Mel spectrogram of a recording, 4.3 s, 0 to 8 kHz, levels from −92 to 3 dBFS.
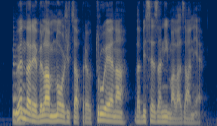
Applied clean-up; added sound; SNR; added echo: none; Bowed string instrument; 10 dB; none.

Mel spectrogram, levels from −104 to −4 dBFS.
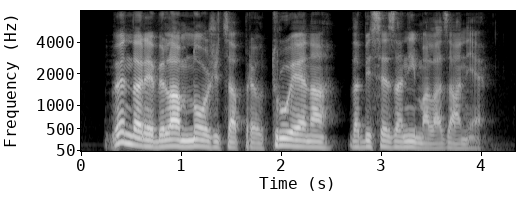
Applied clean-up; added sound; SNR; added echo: neural mask model DeepFilterNet 3.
